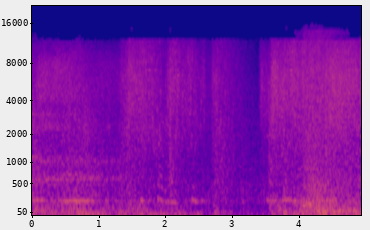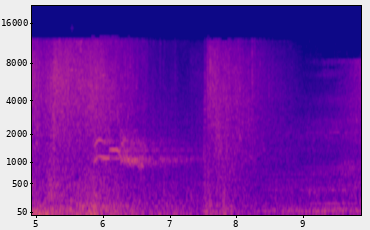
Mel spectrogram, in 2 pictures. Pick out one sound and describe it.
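Blades swish and clash in a fast fight.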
